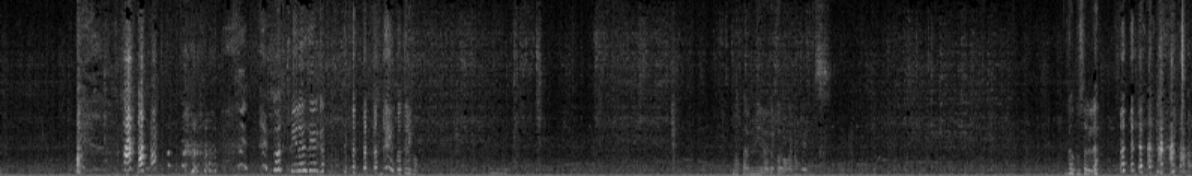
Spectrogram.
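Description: Young girls laugh and shriek loudly close by.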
